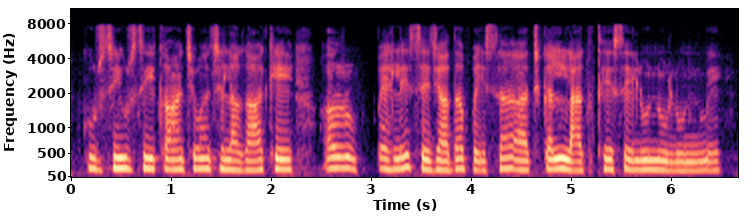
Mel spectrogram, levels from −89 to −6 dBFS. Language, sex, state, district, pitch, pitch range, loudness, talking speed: Chhattisgarhi, female, Chhattisgarh, Raigarh, 190 Hz, 175-200 Hz, -17 LUFS, 145 wpm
